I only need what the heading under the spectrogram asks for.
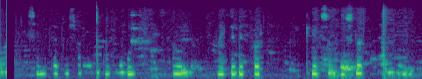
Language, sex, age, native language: Icelandic, female, 12, Icelandic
